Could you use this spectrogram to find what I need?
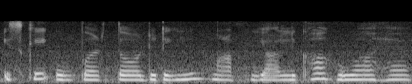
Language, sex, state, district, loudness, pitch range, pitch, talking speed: Hindi, female, Punjab, Fazilka, -15 LUFS, 210-225 Hz, 220 Hz, 115 wpm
